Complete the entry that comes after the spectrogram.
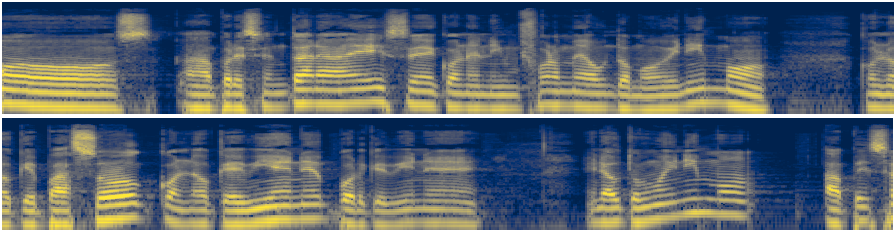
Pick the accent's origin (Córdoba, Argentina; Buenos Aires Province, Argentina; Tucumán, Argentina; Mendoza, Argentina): Buenos Aires Province, Argentina; Remedios de Escalada; also born or lived in Rosario; si bien yo nací en Rosario, pero cuando vinimos para acá, vinimos a vivir en la Escalada.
